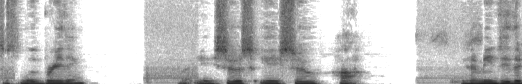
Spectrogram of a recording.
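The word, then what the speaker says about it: Ἰησοῦ: Well, it would be pronounced as the first letter is this is a capital iota. So there's E, A, sus, Jesus. It's a smooth breathing. Jesus, Yesu, ha.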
